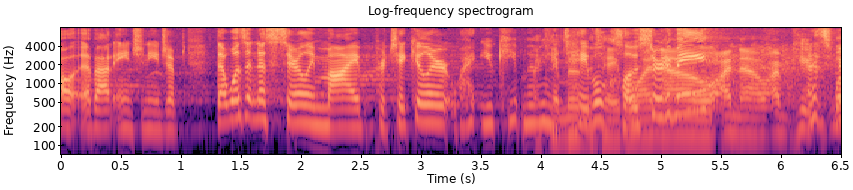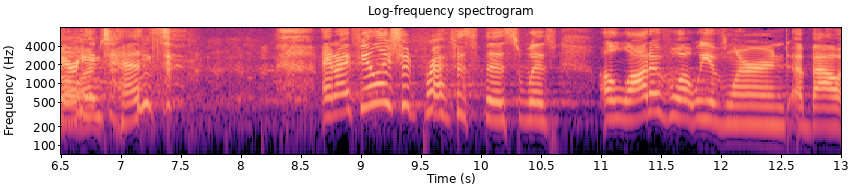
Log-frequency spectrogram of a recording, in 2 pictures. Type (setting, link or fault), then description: setting, live audience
